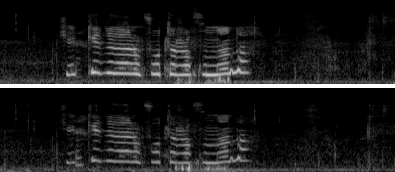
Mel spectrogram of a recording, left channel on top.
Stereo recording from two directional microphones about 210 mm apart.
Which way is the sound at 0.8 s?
25° left (ahead or behind).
